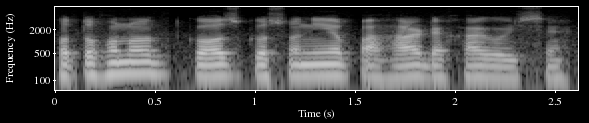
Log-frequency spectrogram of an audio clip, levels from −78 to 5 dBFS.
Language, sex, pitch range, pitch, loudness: Assamese, male, 120-130 Hz, 125 Hz, -18 LUFS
